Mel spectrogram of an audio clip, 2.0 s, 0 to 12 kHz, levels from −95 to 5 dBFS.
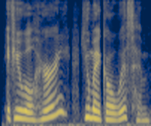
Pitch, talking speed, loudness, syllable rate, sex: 220 Hz, 265 wpm, -16 LUFS, 5.7 syllables/s, female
